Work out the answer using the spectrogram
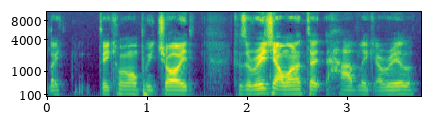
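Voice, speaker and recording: Fast-talking young Irish man. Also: mid-range voice, little pitch movement, a bit bright. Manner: rapid, profane, laughs often. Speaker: independent filmmaker, guest. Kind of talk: casual podcast chat.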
